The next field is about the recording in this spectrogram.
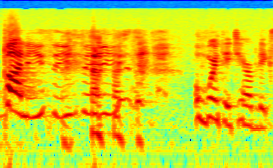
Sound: chuckles

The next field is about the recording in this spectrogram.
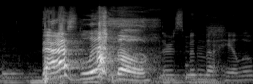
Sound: laughs

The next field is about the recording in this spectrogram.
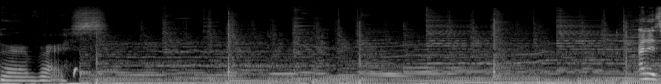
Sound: gentle music; audio pops

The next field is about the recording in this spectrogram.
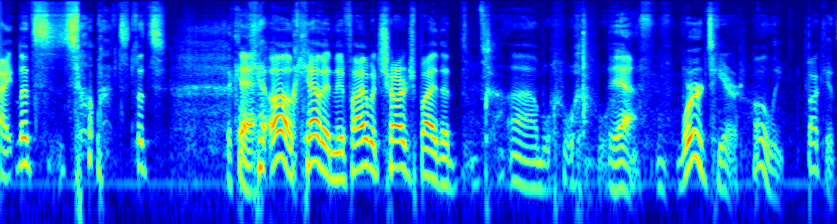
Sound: laughs

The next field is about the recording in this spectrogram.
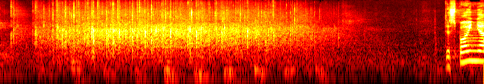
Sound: applause

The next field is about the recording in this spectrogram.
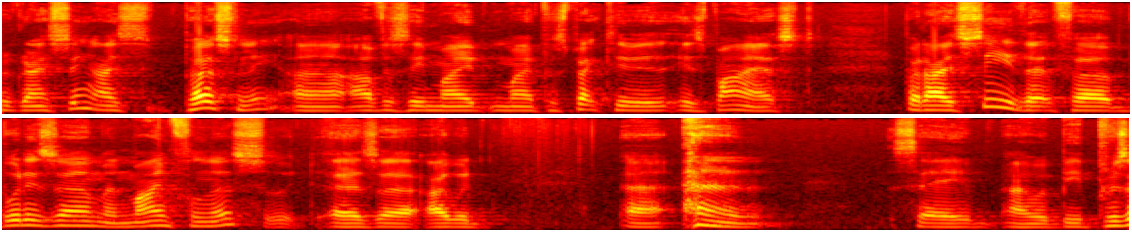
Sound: coughs

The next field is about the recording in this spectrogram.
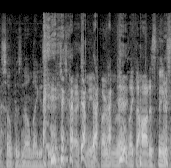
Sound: laughs

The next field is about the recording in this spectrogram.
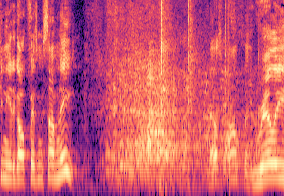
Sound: audience laughs

